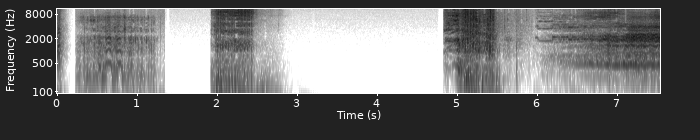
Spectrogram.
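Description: A horse gives several breathy, forceful snorts, then breaks into a wavering, tonal neigh.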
